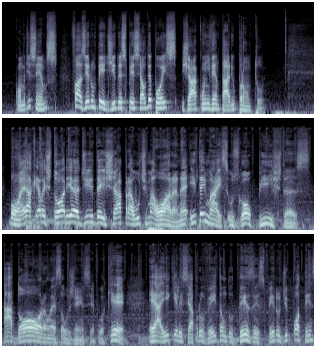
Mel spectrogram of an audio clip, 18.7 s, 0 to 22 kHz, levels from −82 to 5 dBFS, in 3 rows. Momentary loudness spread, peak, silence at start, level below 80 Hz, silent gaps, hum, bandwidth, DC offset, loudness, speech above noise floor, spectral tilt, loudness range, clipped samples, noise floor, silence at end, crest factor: 11 LU; 0 dBFS; 0.3 s; -34 dBFS; none; none; 16.5 kHz; under 0.1%; -15 LUFS; 26 dB; -5 dB/octave; 5 LU; under 0.1%; -41 dBFS; 0 s; 16 dB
